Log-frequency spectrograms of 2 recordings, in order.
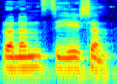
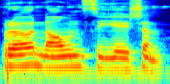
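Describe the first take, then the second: First: The second syllable sounds like 'nun'. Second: The second syllable sounds like 'noun'. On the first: The speaker calls it right. "प्र के बाद आपको नन कहना है" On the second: The speaker calls it wrong. "हम गलती second syllable पे करते हैं। ... इस तरीके से कहते हैं"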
